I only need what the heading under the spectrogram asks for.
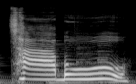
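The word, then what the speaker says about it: ชาบู: In Thai, we pronounce chabu, chabu.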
